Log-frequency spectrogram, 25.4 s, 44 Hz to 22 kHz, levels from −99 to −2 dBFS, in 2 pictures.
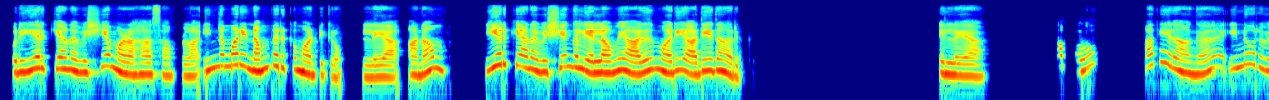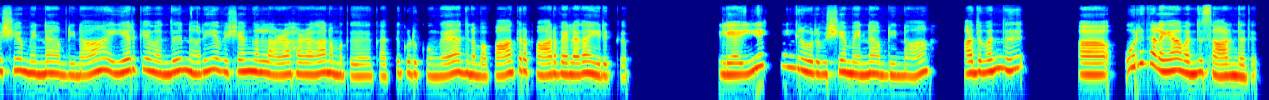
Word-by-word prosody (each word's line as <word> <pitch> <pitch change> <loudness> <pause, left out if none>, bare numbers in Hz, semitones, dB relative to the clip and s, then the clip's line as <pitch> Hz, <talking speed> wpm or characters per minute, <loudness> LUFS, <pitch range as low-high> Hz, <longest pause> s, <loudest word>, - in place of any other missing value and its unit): ஒரு 250 - +1
இயற்கையான 315 -1 +1
விஷயம் 325 +6 -1
அழகா 225 -1 +2
சாப்பிடலாம். 205 0 -6
இந்த 345 +4 -1
மாரி 395 -2 +4
நம்ப 305 +6 +2
இருக்க 325 -2 -5
மாட்டிக்கிறோம். 215 -5 -2 0.2
இல்லையா, 190 0 +1 0.2
ஆனா 280 +8 +1 0.5
இயற்கையான 385 -5 +3
விஷயங்கள் 335 +4 +1
எல்லாமே 245 +3 +4
அது 245 +4 +3
மாரி 255 +2 +3 0.2
அதே 275 +4 +3
தான் 265 -4 +4
இருக்கு. 190 - -8 2.0
இல்லையா? 210 -3 +1 0.9
அப்போ 275 -7 -11 0.7
அதே 445 +4 -3
தாங்க. 240 -4 +2 0.3
இன்னொரு 385 +1 -4
விஷயம் 270 0 -1
என்ன 230 +1 0
அப்படின்னா, 215 0 -4 0.3
இயற்கை 285 +2 -1
வந்து 230 +3 0 0.2
நெறைய 260 +5 -2
விஷயங்கள் 265 0 0
அழகழகா 225 +1 -2
நமக்கு 215 -2 -4 0.2
கத்து 205 +4 -10
குடுக்குங்க. 210 -3 -7
அது 240 -2 -1
நம்ப 200 -2 -4
பாக்குற 250 +6 +1
பார்வைல 220 +1 +1
தான் 240 -2 +2
இருக்கு. 210 -2 -9 0.9
இல்லையா? 220 0 +3
இயற்கைங்கிற 350 -3 -3
ஒரு 235 - -2
விஷயம் 240 0 +1
என்ன 225 +2 0
அப்டின்னா, 205 -2 -5 0.6
அது 250 - +1
வந்து 290 0 +1 0.7
ஆ - - +4 0.5
ஒரு 365 - 0
தலையா 280 -6 +5
வந்து 240 +2 +2
சார்ந்தது. 200 -1 +1
245 Hz, 130 wpm, -23 LUFS, 220-290 Hz, 2.0 s, தலையா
